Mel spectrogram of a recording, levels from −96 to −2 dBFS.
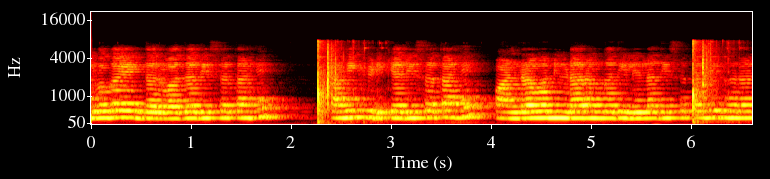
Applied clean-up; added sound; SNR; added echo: none; Shatter; 12 dB; reverberation time 2.2 s.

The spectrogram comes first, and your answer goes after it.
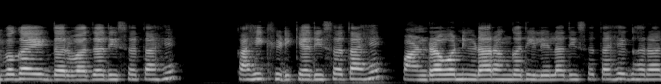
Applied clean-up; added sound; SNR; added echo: none; none; none; none.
